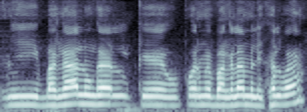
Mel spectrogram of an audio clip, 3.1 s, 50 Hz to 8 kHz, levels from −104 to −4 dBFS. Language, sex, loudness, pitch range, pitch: Bhojpuri, male, -15 LUFS, 180-190 Hz, 185 Hz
